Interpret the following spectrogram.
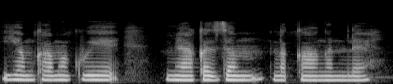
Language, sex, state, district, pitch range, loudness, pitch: Wancho, female, Arunachal Pradesh, Longding, 200-210 Hz, -16 LUFS, 205 Hz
